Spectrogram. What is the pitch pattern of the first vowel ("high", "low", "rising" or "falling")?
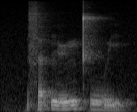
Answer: rising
